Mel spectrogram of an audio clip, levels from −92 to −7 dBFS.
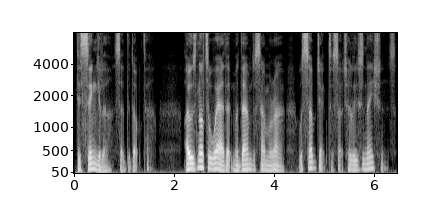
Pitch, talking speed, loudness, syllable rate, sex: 100 Hz, 185 wpm, -21 LUFS, 6.0 syllables/s, male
